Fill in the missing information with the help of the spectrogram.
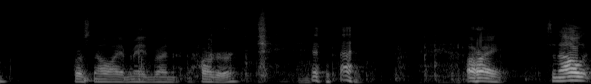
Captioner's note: chuckles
